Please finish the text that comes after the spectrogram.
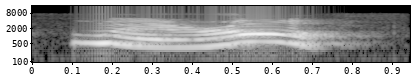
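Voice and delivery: high, very loud excited cry; monkey crying out. A narrator's reading. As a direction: shout it high, like an eager monkey. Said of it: "cried the monkey".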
